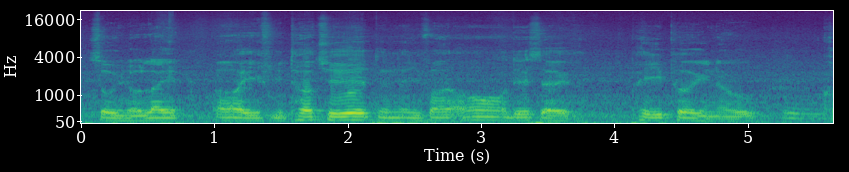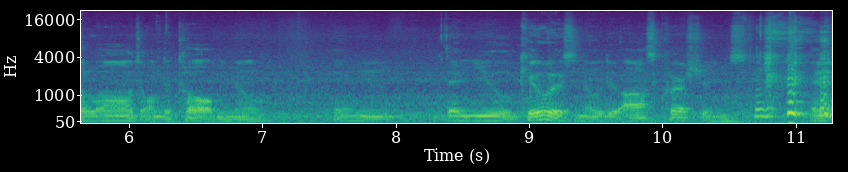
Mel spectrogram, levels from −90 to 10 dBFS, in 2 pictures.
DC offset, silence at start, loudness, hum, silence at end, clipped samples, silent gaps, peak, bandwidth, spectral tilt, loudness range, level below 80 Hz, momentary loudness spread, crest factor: under 0.1%; 0 s; -15 LUFS; none; 0 s; 0.2%; none; 0 dBFS; 18.5 kHz; -6.5 dB/octave; 6 LU; -36 dBFS; 14 LU; 14 dB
